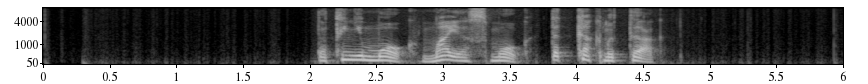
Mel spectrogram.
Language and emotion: Russian, angry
